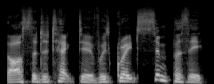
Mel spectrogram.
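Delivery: usual speaking voice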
